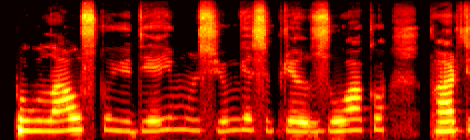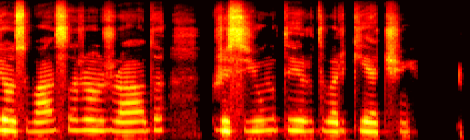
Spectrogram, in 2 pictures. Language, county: Lithuanian, Vilnius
